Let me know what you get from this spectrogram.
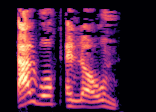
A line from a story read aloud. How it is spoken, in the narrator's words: snapped the Anir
